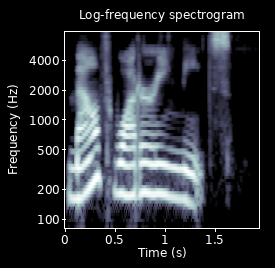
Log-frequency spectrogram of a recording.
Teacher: instead of the inging in the back like sing I'm changing it to in with the tongue in the front for the in and then that will connect to the eats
